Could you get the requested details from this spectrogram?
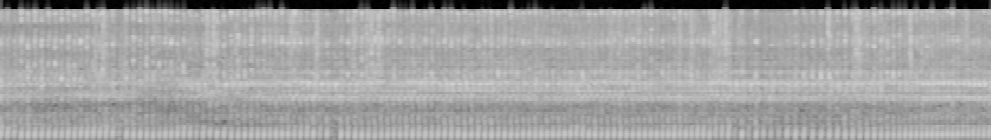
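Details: Old junkyard Briggs single-cylinder from reel mower, cold start on choke, bench-mounted: fast regular popping at steady idle with light rattle on top; owner suspects clatter from the recoil, not confirmed.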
